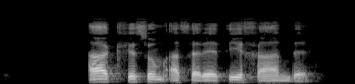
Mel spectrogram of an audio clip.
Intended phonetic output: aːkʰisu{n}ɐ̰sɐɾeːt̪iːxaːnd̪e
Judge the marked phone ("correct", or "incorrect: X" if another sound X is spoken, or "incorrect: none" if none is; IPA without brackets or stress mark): incorrect: m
